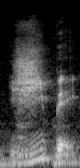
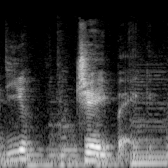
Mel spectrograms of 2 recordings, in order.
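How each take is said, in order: First: The J is said the French way. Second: The J is said the English way. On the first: "ça se prononce JPEG" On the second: "En anglais, la lettre J se dit J"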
